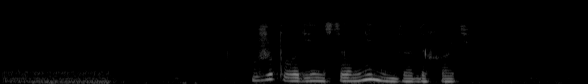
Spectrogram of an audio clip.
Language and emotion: Russian, sad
